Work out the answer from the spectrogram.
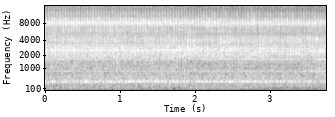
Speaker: so I could still hear the noise and to be honest it does sound like it's coming from underneath the valve cover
